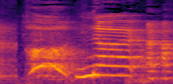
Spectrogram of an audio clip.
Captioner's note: gasps; laughs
